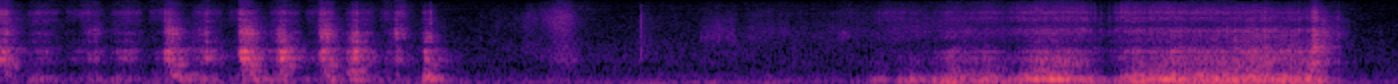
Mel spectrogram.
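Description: A wooden stylus scratches and rubs the basin section of a flat black-coated scratch-art paper sheet held in the fingers. About eight quick, dry scratching strokes come first, then faint light scratching. It ends with a louder, sustained gritty rubbing that stops abruptly.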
